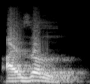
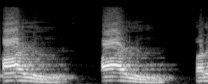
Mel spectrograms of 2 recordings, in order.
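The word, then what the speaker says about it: aisle: এ আই এস এল ই আইজল। আইজাল নো এর উচ্চারণ আইজল না তাহলে উচ্চারণ কি আইল আইল তাহলে এখানে এ এবং এস সাইলেন্ট থাকবে আইল আইল আইল এফ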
